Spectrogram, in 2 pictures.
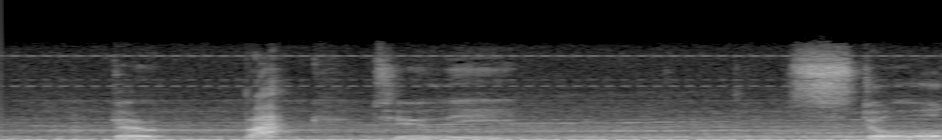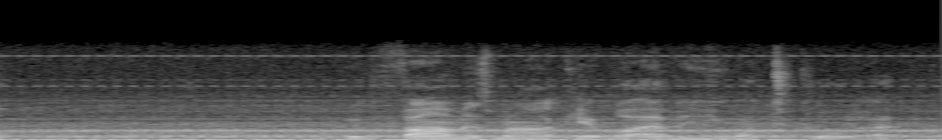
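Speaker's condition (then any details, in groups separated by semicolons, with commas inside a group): No condition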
